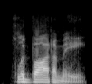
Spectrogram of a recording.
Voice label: "phlebotomy", American

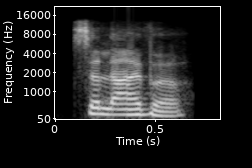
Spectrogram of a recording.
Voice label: "saliva", Indian

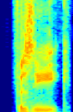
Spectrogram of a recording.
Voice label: "physique", American

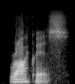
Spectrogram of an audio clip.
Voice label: "raucous", American

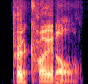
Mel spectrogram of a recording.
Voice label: "precoital", American

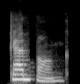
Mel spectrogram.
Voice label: "kampong", Indian

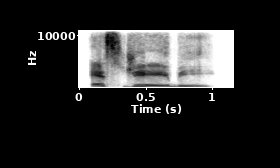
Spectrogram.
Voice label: "SJAB", Indian

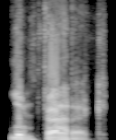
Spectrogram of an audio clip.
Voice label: "lymphatic", American

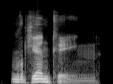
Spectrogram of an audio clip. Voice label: "rgentine", British

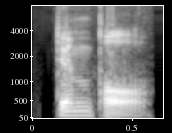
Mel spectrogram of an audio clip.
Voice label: "dimple", American

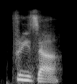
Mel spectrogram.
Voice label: "freezer", Indian

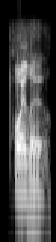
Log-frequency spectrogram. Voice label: "poilu", American

